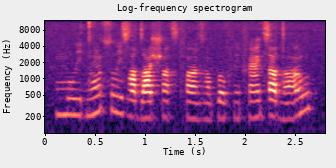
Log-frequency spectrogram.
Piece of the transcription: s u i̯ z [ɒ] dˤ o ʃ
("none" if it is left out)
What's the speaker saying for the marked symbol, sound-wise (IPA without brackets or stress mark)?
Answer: ɒ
